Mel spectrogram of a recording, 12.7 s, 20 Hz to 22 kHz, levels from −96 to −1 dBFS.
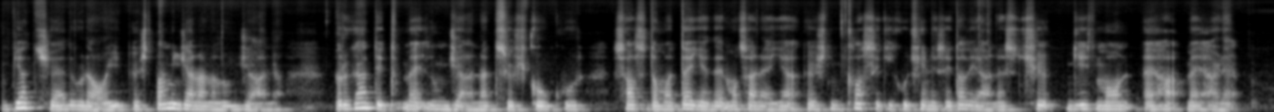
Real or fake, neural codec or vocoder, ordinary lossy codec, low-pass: fake; autoencoder, 48 kHz, 128 numbers a frame, DAC-VAE, trained on Japanese speech; none; none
